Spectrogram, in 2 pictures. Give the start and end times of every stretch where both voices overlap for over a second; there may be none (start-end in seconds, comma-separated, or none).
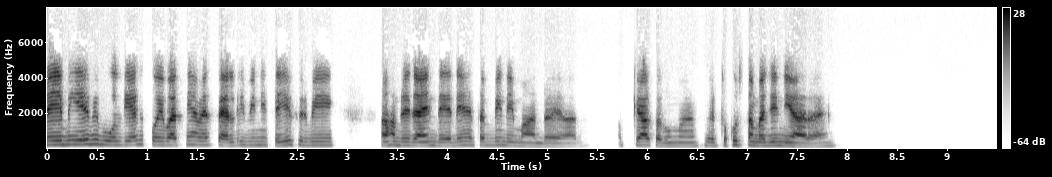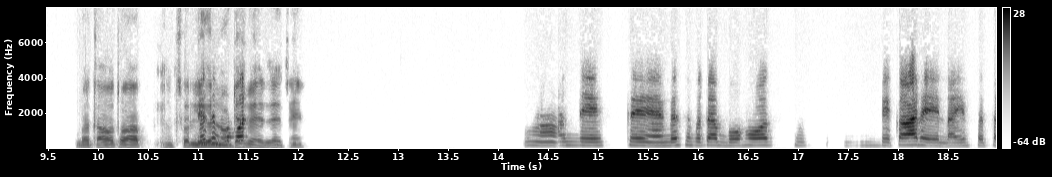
none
